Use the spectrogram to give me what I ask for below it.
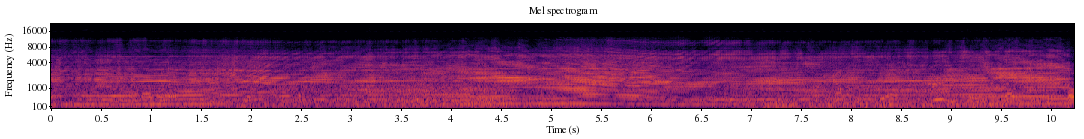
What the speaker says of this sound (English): And there we have Jose Modesto, and he's flying Miss Ashley, and looks like the wind is finally coming up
